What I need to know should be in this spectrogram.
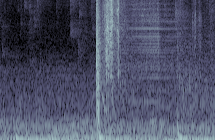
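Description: A silenced pistol fires a single shot.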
